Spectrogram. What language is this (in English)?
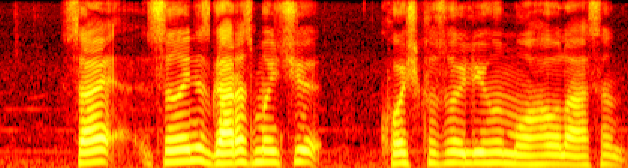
Kashmiri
